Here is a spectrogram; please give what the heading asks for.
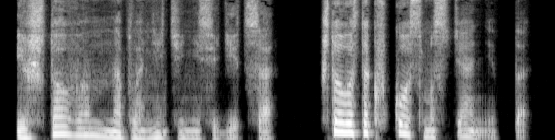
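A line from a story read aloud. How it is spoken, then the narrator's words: Thoughtful young woman. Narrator (Russian): задумчиво девушка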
